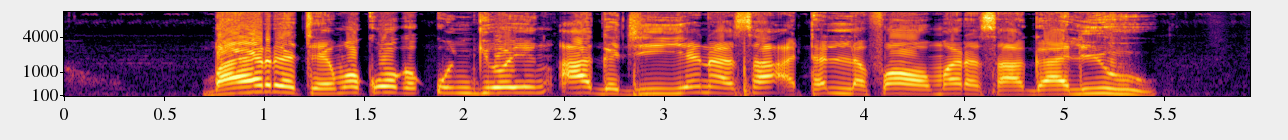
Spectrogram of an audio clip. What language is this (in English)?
Hausa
